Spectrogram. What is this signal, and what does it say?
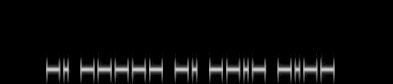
Morse code, heard as a keyed tone, about 29 wpm, 700 Hz. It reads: N0NQY
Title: USA Call Signs - 3x Character Spacing - 28wpm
